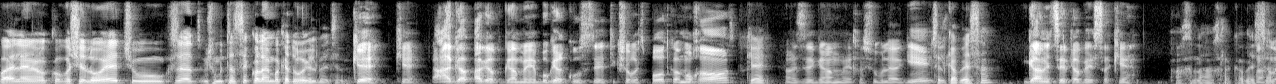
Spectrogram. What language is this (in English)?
Hebrew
